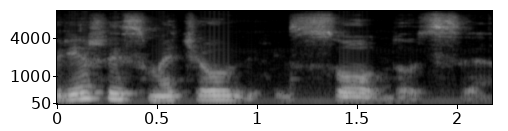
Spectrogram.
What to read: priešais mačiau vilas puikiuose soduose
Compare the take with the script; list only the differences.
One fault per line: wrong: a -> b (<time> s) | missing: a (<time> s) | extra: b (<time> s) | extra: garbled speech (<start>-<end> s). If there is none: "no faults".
missing: vilas puikiuose (0.9 s)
